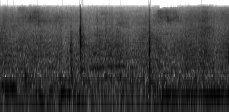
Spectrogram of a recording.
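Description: Onboard noise of the Turbo Force swing-arm ride high above a fairground: a steady rushing noise as the arm carries the riders round, with two sharp clicks and a steady low hum coming in near the end.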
